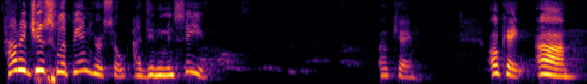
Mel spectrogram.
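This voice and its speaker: A woman's voice: a little high, very animated, unhurried, darkish tone. A woman giving an informal, playful and conversational talk to a group, coaxing them to join in. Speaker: guest speaker leading an interactive church talk.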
